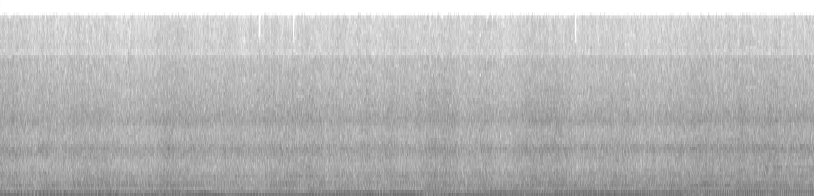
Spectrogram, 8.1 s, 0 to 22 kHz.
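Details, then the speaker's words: Chevy 383 cubic-inch small-block stroker crate engine with Holley 750 cfm double-pumper carburetor, MSD Pro Billet distributor and March pulley kit, making a pull with good oil pressure and AFRs; deep, even V8 roar, no misses or knocks; normal revving under load. "Beautiful oil pressure, beautiful AFRs. We're ready to make a pull."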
